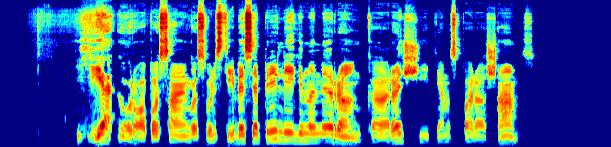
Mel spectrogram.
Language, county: Lithuanian, Kaunas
